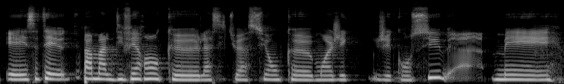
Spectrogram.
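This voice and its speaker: A woman's voice: a little high, flat delivery, unhurried, smooth. A woman novelist answering interview questions in non-native French with a foreign accent, searching for her words. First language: not French. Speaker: novelist, festival guest. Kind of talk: interview answers at a literary festival.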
